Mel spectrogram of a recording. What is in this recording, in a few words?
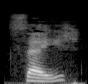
portuguese six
